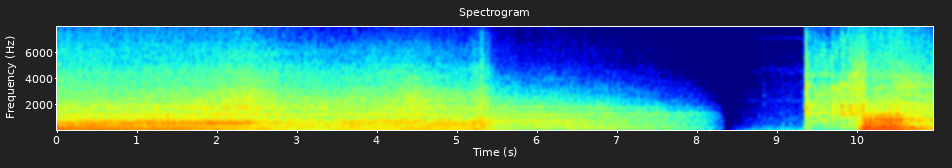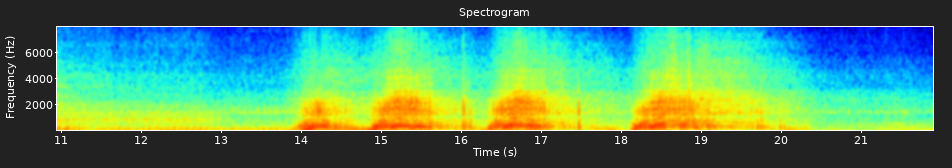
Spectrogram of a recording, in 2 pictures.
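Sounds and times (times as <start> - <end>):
engine revving: 0.0 - 5.5, 9.4 - 20.6
car engine starting and idling: 9.3 - 21.9.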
